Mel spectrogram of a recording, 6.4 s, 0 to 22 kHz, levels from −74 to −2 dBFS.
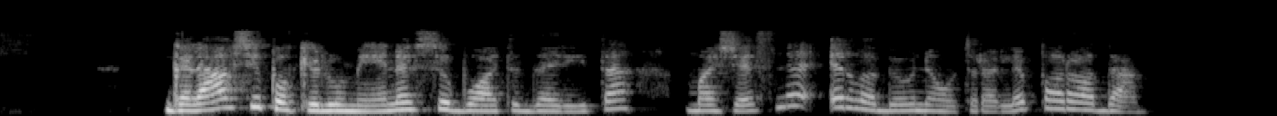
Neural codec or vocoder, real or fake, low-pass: none; real; 7.2 kHz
